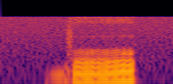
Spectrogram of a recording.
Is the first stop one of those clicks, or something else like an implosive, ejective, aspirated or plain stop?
plain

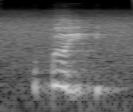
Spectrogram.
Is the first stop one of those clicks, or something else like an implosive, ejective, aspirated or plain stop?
implosive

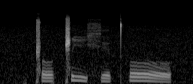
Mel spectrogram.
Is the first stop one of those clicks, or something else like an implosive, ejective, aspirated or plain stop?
click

